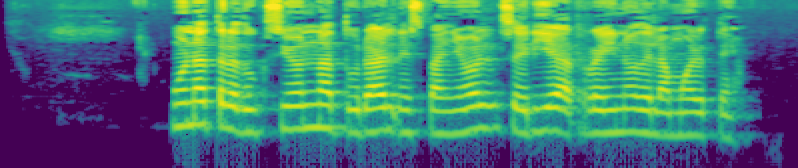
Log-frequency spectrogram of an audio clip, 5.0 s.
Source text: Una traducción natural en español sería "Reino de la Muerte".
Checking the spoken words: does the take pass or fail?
fail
